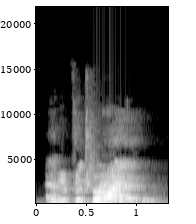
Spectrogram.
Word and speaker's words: Amphitrite: Did you say it right? Was it Amphrite? No. Amphitrite.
